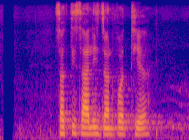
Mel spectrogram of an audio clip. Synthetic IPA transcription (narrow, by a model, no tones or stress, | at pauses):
sʌk̚t̪isalid͡zʌnʌpʌt̪t̪ʰːijʌ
